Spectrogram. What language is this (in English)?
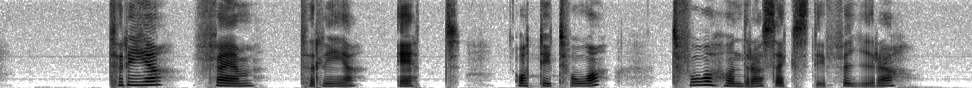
Swedish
